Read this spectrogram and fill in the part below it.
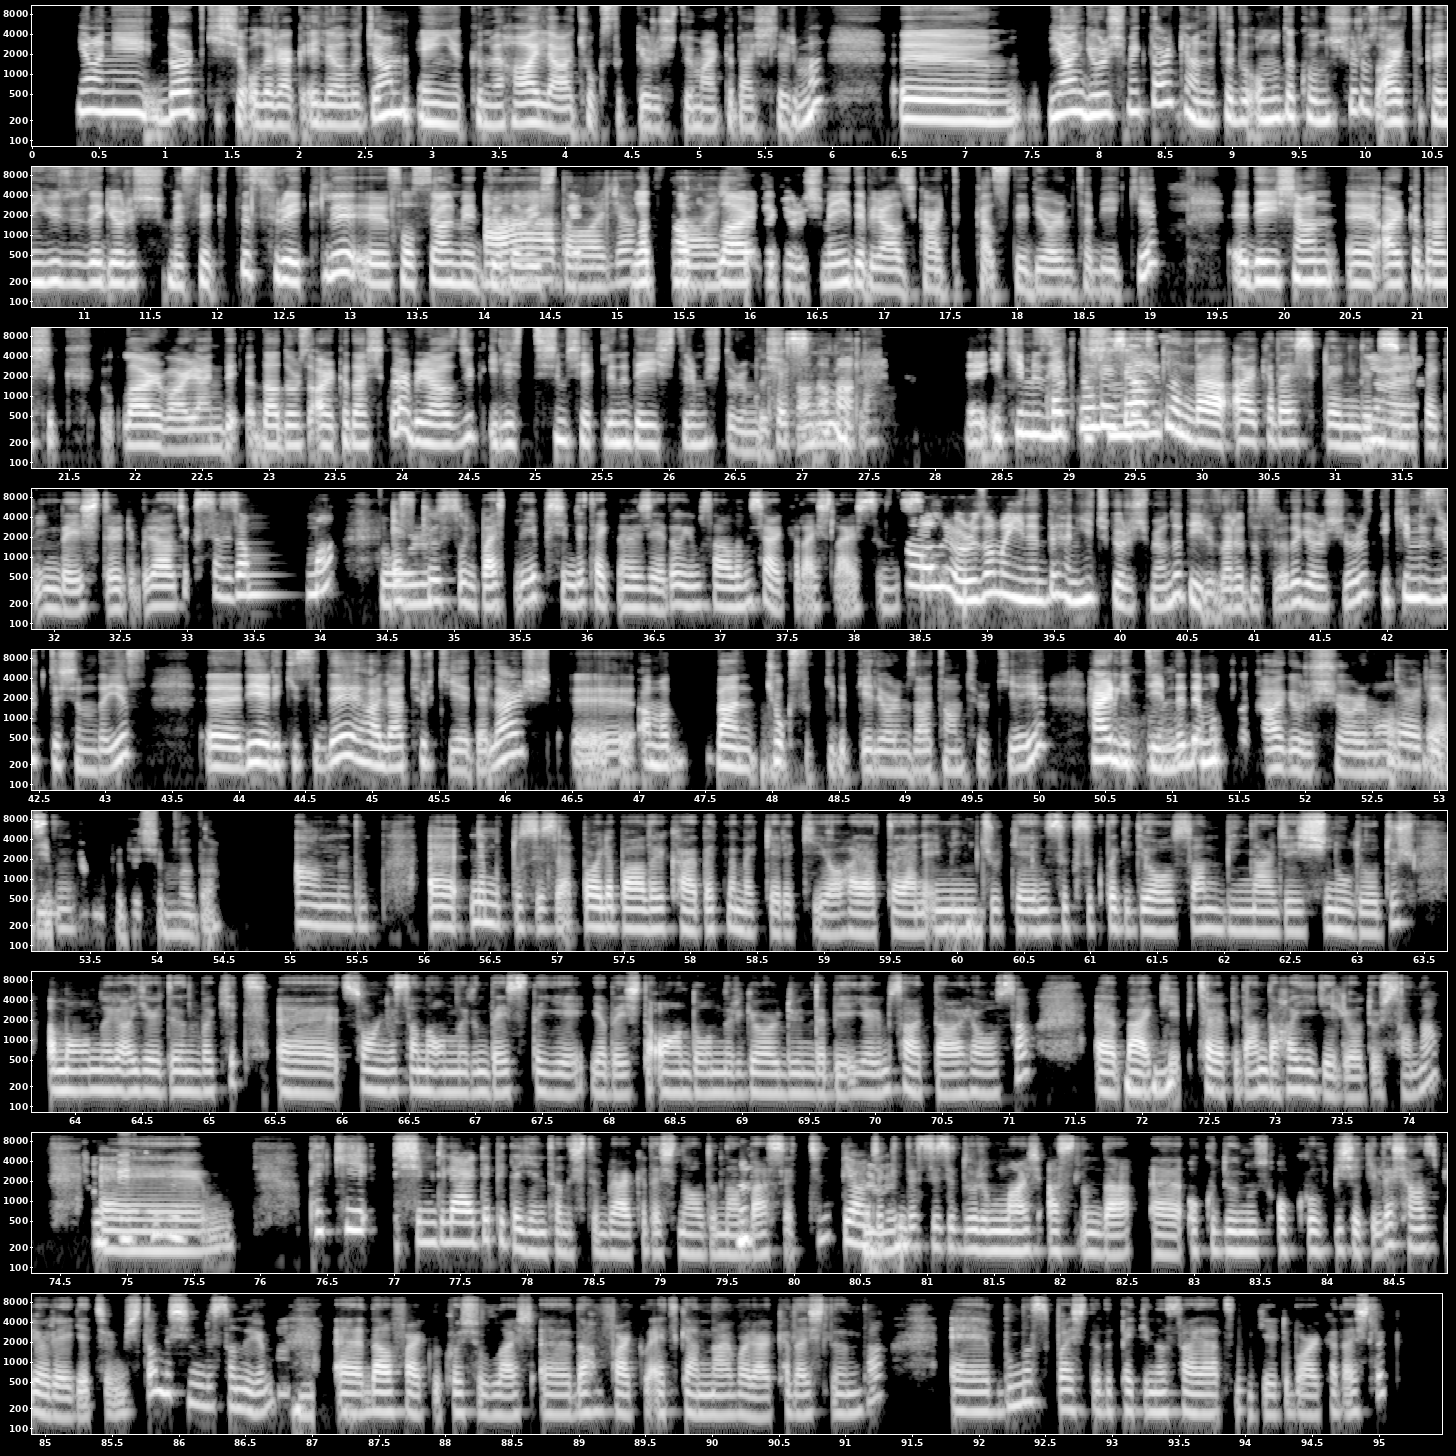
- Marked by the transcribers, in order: other background noise; tapping; other noise; unintelligible speech
- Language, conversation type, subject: Turkish, podcast, Uzun süren arkadaşlıkları nasıl canlı tutarsın?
